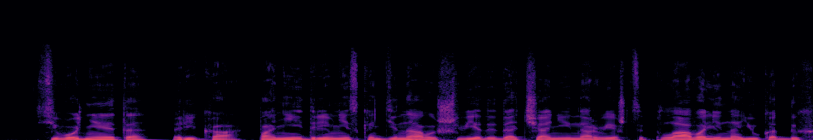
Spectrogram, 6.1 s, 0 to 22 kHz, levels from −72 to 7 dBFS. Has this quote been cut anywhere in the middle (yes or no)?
yes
